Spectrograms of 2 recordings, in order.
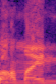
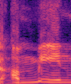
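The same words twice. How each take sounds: First: अमाइन with single m and "ain" ending; pronunciation contrast. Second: अम्मी इन with doubled m, ending "een"; pronunciation demo. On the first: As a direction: say अमाइन as a-main, one m. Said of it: "इसमें सिर्फ single एम होगा". (अमाइन में एक म, "आइन" की ध्वनि) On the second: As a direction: say अम्मी इन higher, as ammi plus in. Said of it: "कैसे प्रोनाउंस करेंगे मैं बताता हूँ". (अम्मी इन में डबल म पर ज़ोर) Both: Shown as a demonstration.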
